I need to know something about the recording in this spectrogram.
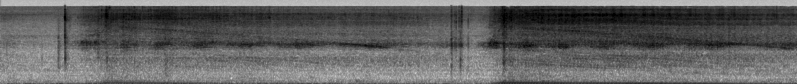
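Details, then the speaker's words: Shimano Exsence spinning reel, normal gear whine: clean high whine rising and falling with handle speed, no grinding; the higher-pitched sound is thought to be the fine-tooth-cut idler gears. "Pete me personally I think that that higher-pitched sound is the idler gears that I have a real fine tooth cut"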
